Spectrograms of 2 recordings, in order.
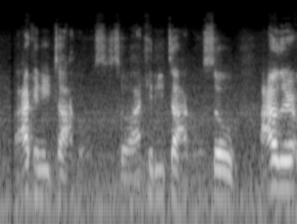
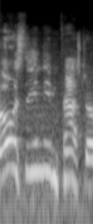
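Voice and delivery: playful hint of an Indian accent, pitched up; 9 semitones higher, 3 dB louder than usual. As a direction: greet him teasingly in a light Indian accent. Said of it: "all the voices I make are Indian".

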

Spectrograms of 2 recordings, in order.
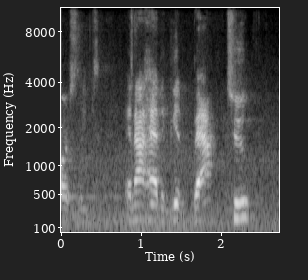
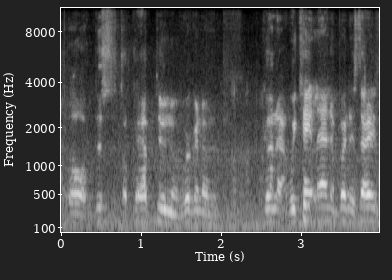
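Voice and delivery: shaky captain; 4 semitones lower than usual. Retold or imitated. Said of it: "his voice is all shaky".

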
